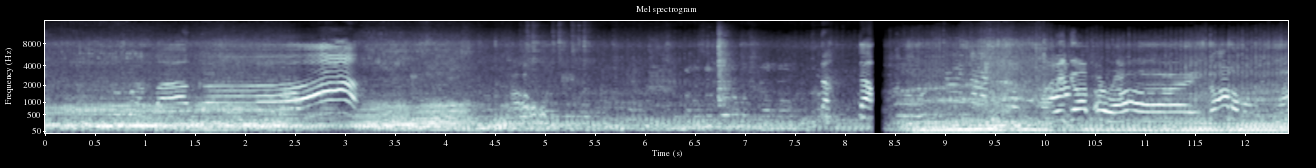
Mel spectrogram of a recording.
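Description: Steady low rumble of a passenger vehicle's engine heard from on board, with a small child's voice rising in pitch early on. About eight seconds in the sound drops out for a moment and gives way to a heavier low hum with voices.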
